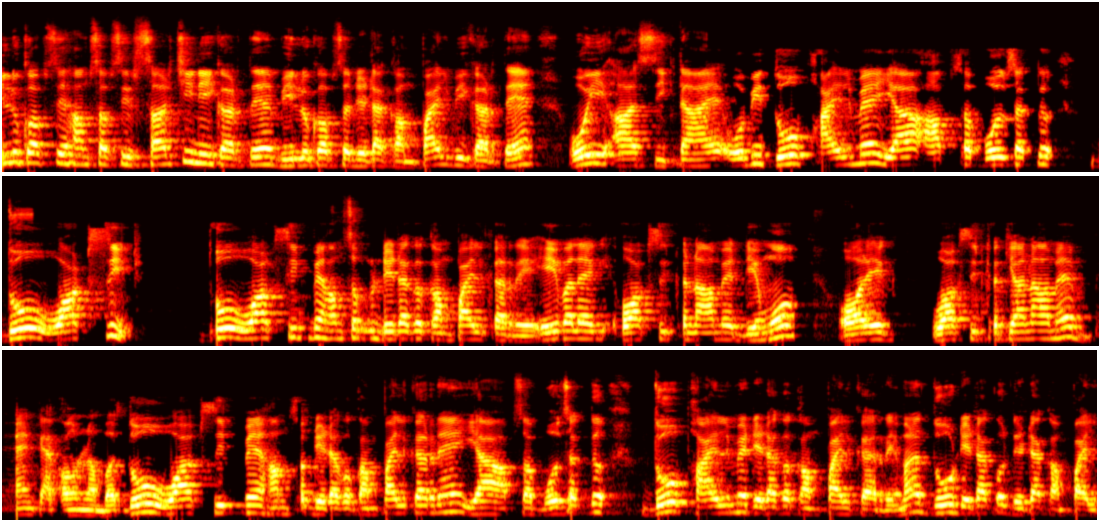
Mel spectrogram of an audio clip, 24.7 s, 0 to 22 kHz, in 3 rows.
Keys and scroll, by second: 14.6 alt+Tab.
